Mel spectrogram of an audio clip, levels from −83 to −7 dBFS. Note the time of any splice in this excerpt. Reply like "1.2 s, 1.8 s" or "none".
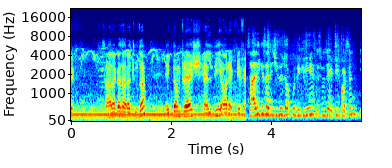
3.5 s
